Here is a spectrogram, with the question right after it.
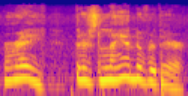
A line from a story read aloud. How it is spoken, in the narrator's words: the elder cried, trying to steady herself against the pitching boat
